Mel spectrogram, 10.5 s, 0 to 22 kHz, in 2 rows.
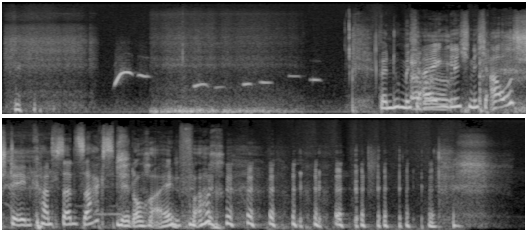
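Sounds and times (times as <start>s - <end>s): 
speech: 0.1s - 0.6s, 3.8s - 10.2s
low rumble: 0.4s - 9.6s
person whistling: 1.1s - 3.2s
laughter: 4.1s - 10.0s.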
